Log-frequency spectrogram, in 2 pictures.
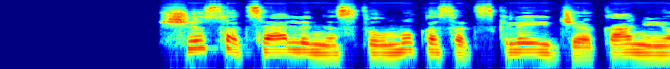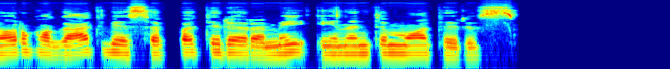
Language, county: Lithuanian, Alytus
